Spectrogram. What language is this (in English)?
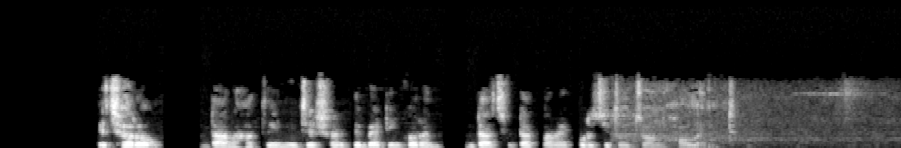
Bangla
